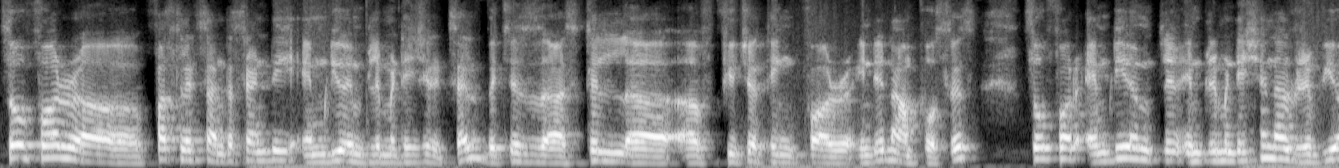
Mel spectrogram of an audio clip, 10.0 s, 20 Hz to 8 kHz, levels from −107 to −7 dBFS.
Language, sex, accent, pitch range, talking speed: English, male, Indian, 150-195 Hz, 175 wpm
